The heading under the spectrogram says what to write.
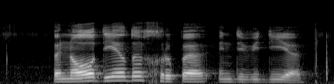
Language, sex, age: Afrikaans, male, 19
